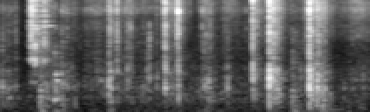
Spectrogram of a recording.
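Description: Foil-faced bubble-wrap insulation and paper wrapping of a parcel crinkling and crackling as hands pull them open, in a quick run of irregular sharp crackles.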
